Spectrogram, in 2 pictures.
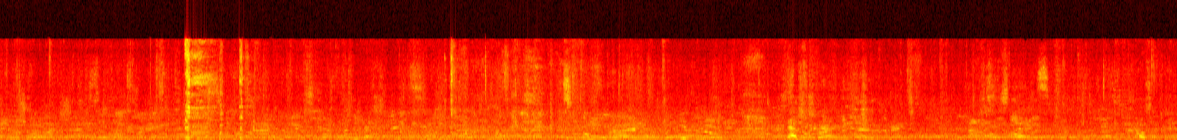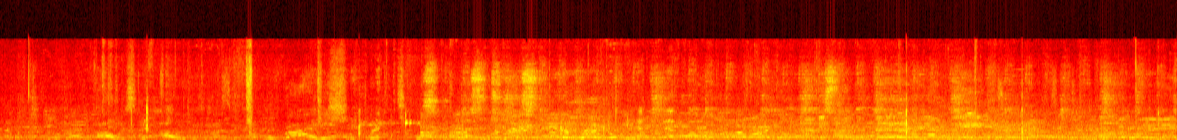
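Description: A large outdoor crowd chatters and murmurs, growing louder later on.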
